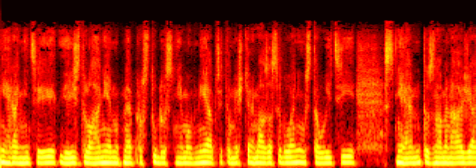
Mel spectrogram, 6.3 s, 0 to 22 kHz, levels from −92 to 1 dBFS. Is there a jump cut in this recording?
no; 0 cuts

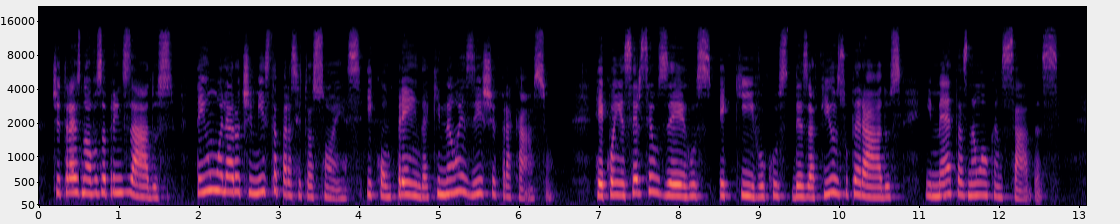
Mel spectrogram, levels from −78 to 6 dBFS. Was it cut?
yes; 2 cuts; at 1.8 s, 10.0 s

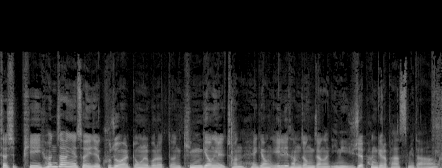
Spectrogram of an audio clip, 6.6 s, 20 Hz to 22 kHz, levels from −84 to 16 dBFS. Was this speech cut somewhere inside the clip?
no; 0 cuts

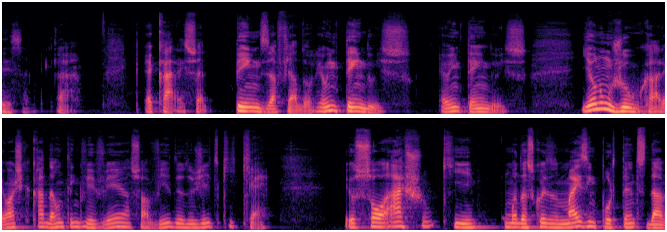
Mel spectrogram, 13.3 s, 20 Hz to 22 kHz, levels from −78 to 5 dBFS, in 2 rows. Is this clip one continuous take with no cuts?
no; 1 cut; at 11.0 s

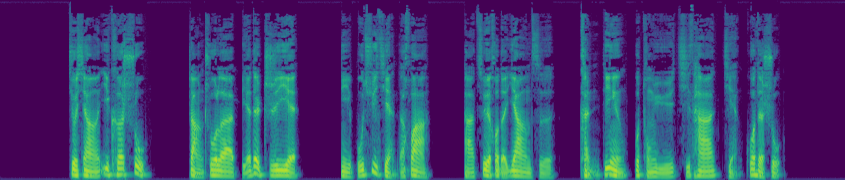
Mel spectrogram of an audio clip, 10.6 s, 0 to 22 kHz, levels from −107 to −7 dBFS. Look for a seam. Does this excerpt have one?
no; 0 cuts

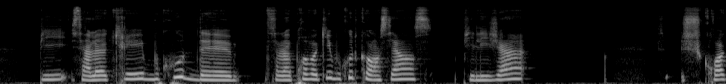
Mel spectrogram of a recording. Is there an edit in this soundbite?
no; 0 cuts

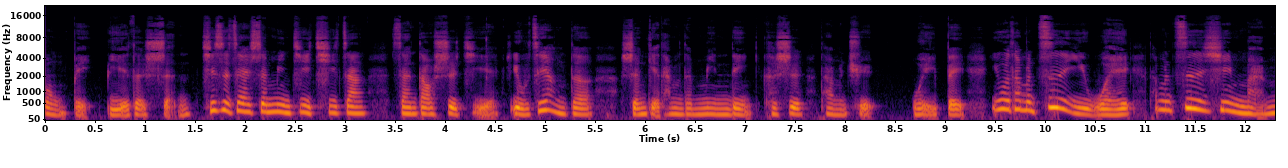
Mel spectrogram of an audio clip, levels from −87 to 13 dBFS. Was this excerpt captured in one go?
no; 3 cuts; at 1.5 s, 4.6 s, 7.1 s

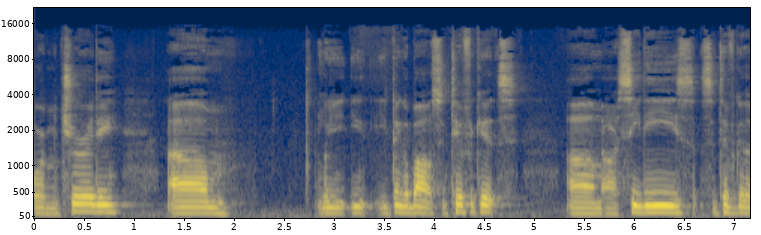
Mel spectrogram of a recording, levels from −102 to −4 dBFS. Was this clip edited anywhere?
yes; 2 cuts; at 2.9 s, 5.7 s

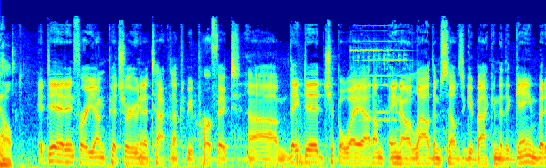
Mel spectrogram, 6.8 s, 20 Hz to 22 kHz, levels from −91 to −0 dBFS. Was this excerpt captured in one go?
no; 3 cuts; at 0.9 s, 1.7 s, 2.1 s

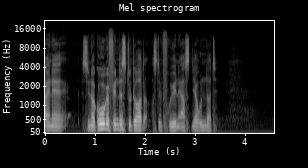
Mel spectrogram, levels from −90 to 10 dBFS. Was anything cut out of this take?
yes; 1 cut; at 2.1 s

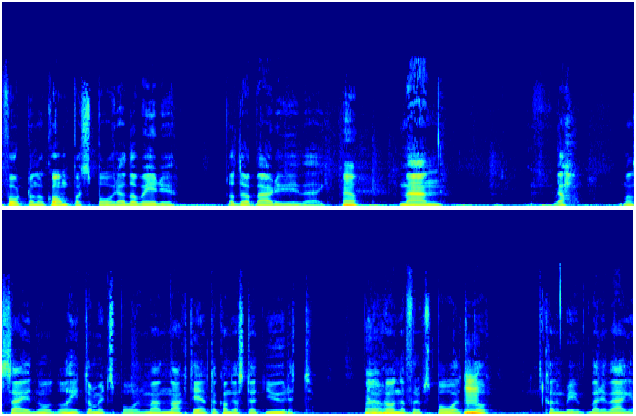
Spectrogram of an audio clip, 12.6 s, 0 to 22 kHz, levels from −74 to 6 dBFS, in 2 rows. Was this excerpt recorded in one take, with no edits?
yes; 0 cuts

